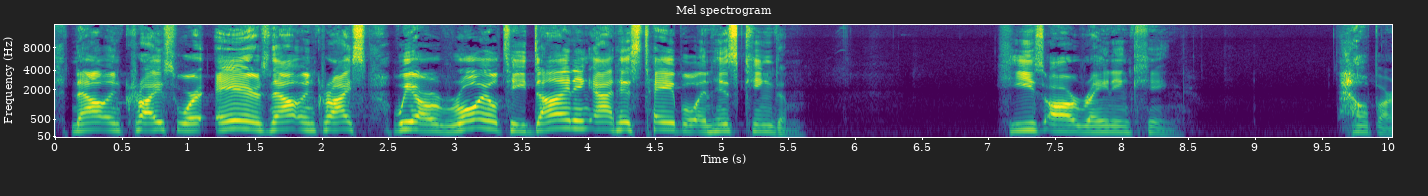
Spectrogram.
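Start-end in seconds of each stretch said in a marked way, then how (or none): 0.1-8.5 louder, higher preaching, building in a triumphant list; rousing proclamation. Acted. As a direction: proclaim each line like a victory. Rising proclamation of victory.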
